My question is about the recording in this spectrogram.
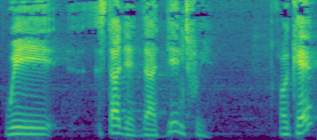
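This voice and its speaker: Speaking slowly at a medium pitch, a man with a sharp, expressive voice delivers a casual Bible-teaching sermon. He uses call-and-response, frequently adds "eh?" at the end of phrases, and exclaims "Glory be to God" and "Hallelujah."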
